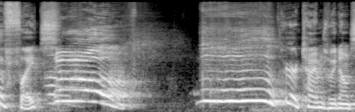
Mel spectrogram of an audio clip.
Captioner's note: angry noises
